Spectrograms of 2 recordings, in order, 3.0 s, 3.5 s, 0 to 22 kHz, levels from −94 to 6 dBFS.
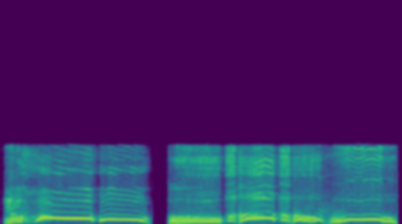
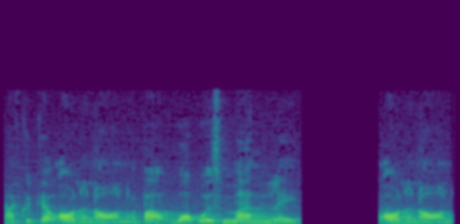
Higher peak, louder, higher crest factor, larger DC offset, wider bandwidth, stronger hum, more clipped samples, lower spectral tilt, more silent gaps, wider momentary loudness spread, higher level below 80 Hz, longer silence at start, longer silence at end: about the same, 0 dBFS vs -2 dBFS; first, -9 LUFS vs -19 LUFS; second, 8 dB vs 16 dB; neither; second, 8 kHz vs 13 kHz; neither; neither; second, -4 dB/octave vs -7 dB/octave; second, 1.15-1.23 s vs 2.26-2.84 s; second, 5 LU vs 8 LU; second, -60 dBFS vs -46 dBFS; about the same, 0.05 s vs 0.05 s; about the same, 0.05 s vs 0.05 s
